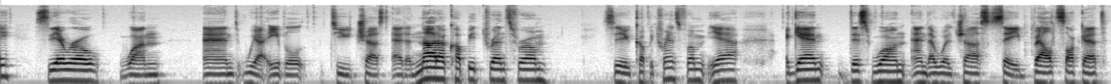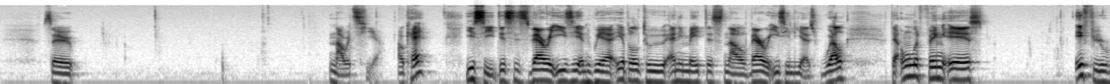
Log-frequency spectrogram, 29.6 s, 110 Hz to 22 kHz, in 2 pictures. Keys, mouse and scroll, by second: 0.0-8.0 drag, 10.3 click, 12.6-15.7 drag, 21.4-22.5 drag, 22.5-23.8 scroll down 7, 23.8-25.1 middle drag, 25.1-26.2 scroll down 3, 26.2-27.4 middle drag, 27.4-28.5 scroll up 2, 28.5-28.8 scroll up 1, 28.8-29.6 middle drag.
